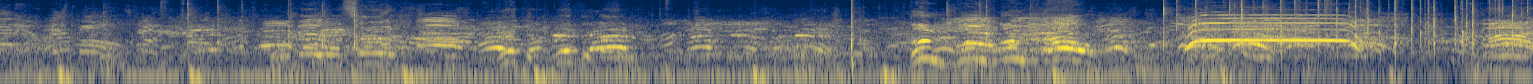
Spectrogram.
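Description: Children shout and cheer excitedly outdoors.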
